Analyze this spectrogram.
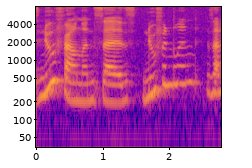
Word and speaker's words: Newfoundland: And he says, Newfoundland says-- Newfoundland? Is that how you say it? New-found-land. I'm going to say New-fin-land.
